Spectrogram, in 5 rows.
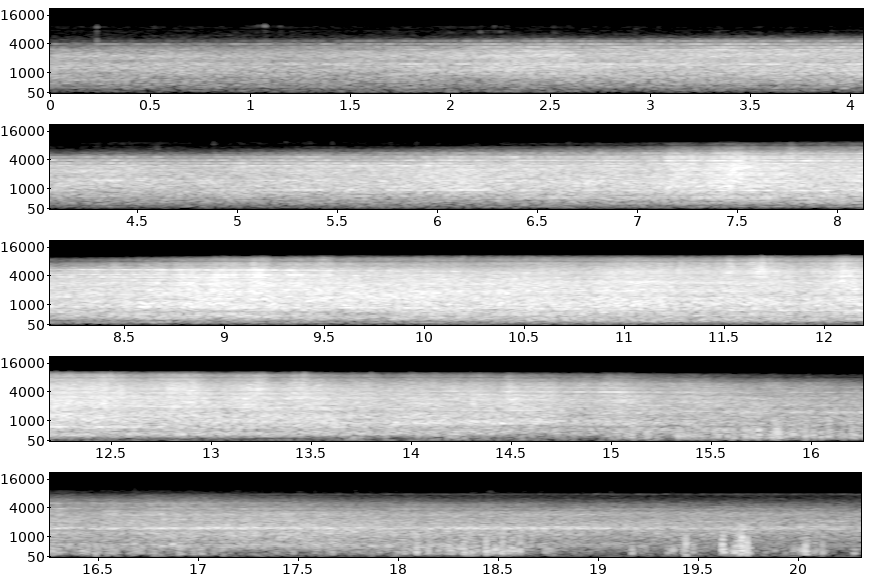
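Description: Boeing 747-400F freighter's four turbofan engines on a landing pass: the jet noise and engine whine grow louder as it comes in, are loudest as it passes close by about halfway through, then fall in pitch and fade as it rolls away down the runway.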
